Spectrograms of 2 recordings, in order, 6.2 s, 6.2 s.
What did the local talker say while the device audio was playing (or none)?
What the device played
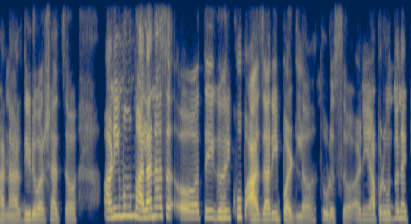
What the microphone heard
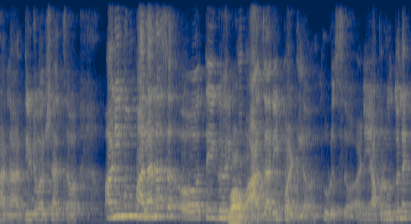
वाह! वाह!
